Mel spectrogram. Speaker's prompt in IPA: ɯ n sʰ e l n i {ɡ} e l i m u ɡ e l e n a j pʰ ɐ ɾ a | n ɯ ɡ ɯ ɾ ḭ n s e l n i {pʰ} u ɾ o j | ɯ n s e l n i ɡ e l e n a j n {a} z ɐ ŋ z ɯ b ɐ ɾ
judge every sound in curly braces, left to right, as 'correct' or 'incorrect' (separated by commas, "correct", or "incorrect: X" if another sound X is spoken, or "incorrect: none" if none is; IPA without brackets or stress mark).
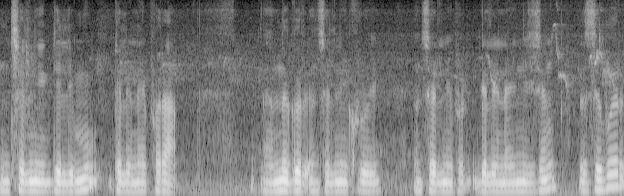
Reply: correct, incorrect: kʰ, incorrect: i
